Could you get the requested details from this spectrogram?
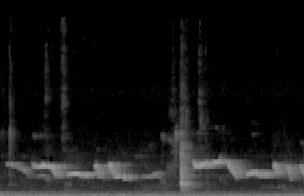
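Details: Oriental magpie-robin whistling, used as a lure to provoke other birds to answer; a falling two-step whistle is repeated about every second over steady low background hiss.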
